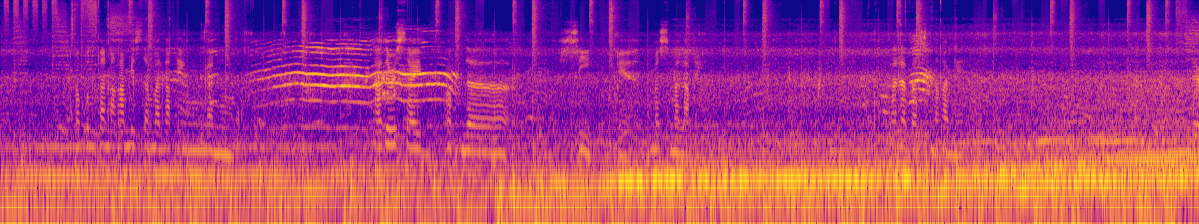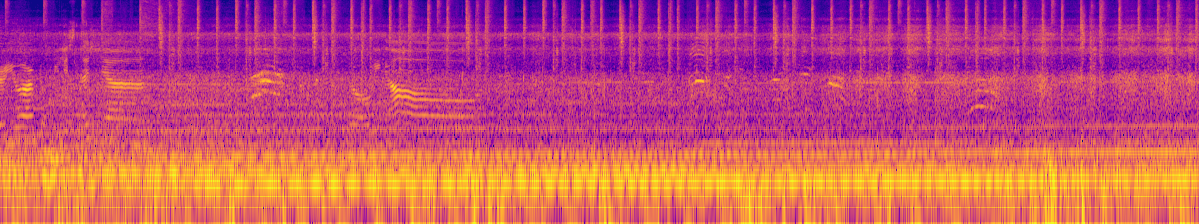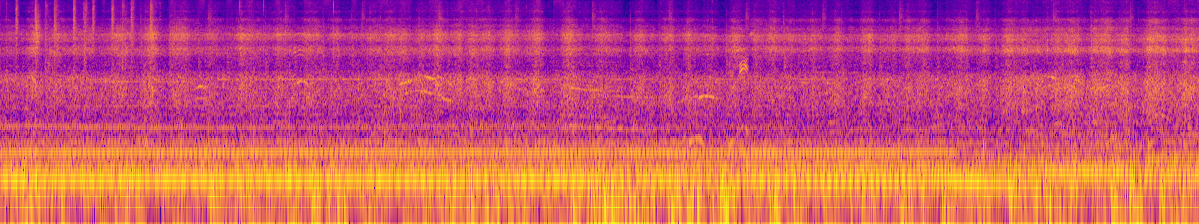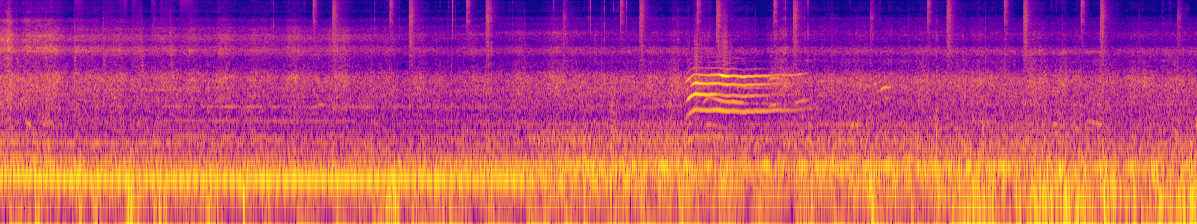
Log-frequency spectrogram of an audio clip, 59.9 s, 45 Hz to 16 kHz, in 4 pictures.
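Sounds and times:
motorboat engine droning: 0.0s - 59.9s
rushing water: 0.0s - 59.9s
wind on microphone: 0.0s - 59.9s.

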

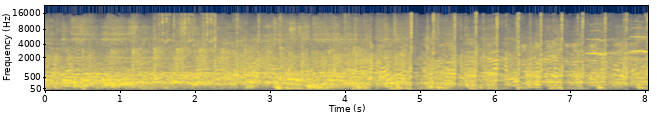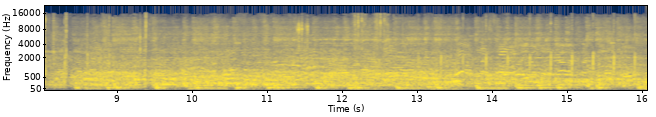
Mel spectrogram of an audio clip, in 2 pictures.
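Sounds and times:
crowd chatter: 0.0s - 16.0s
music playing: 0.0s - 16.0s.

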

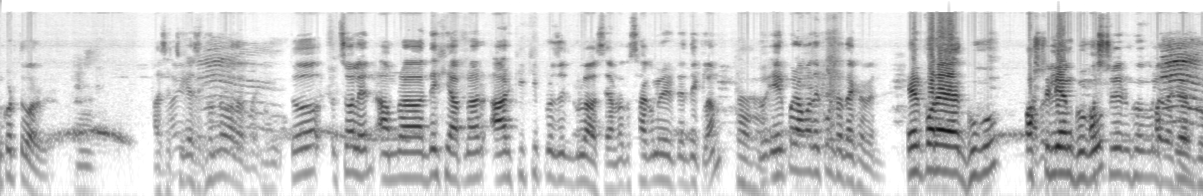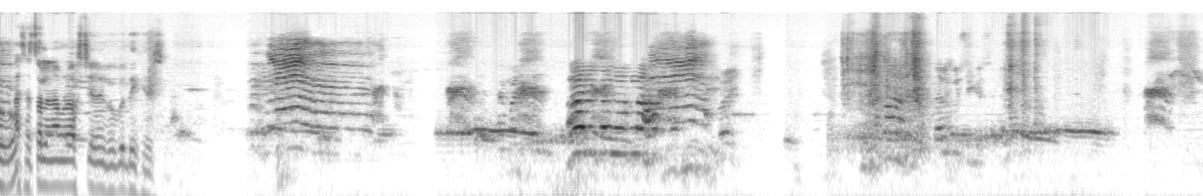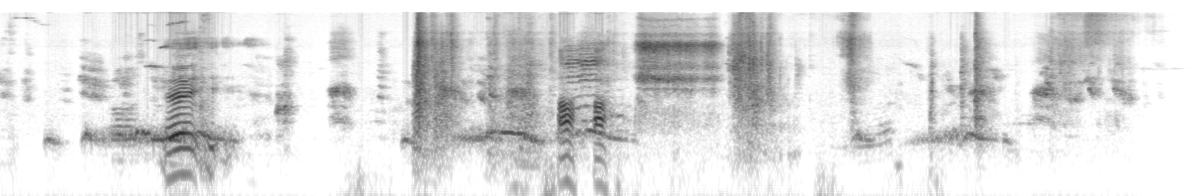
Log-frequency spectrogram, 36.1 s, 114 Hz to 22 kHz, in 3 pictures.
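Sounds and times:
doves cooing: 0.0s - 35.6s
goat bleating: 1.7s - 2.8s, 11.4s - 12.2s, 14.5s - 15.9s, 18.5s - 19.4s, 29.6s - 30.5s
fainter higher bird calls: 13.8s - 31.8s, 32.5s - 35.6s.

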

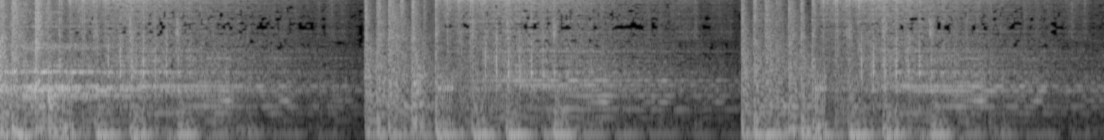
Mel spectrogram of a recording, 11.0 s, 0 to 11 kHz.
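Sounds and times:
four-on-the-floor kick drum: 0.0s - 2.2s
electronic dance music: 0.0s - 6.2s.

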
